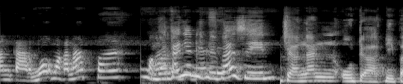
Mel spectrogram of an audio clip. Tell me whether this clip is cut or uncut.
cut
